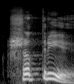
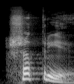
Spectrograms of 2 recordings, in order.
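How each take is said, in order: No difference in how they are said.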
